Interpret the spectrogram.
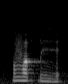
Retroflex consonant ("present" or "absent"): absent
